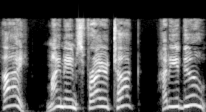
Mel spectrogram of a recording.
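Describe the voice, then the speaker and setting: Using a put-on character voice, a man speaks at a moderate pace in an extremely high pitch with a cheerful tone. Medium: read story. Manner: clear and cheerful.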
